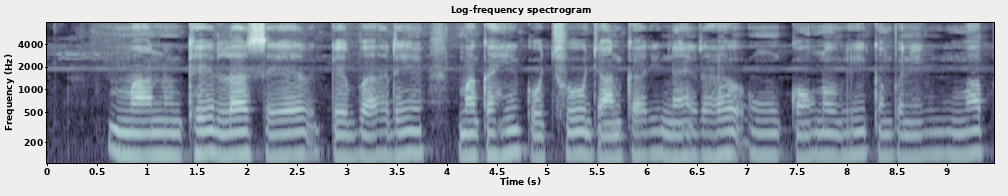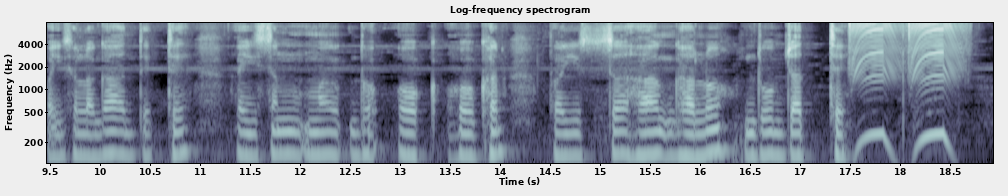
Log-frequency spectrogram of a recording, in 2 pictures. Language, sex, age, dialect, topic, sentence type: Chhattisgarhi, male, 25-30, Western/Budati/Khatahi, banking, statement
